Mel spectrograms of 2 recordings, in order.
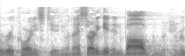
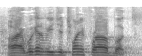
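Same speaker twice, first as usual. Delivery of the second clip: mock AA members; 4 semitones higher, 8 dB louder than usual. Mimicking AA members' insistence.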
